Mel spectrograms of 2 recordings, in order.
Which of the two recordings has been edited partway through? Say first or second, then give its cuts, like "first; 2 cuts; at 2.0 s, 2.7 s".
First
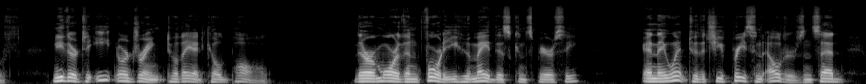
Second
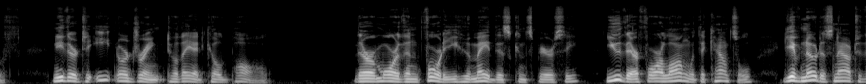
second; 1 cut; at 6.0 s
